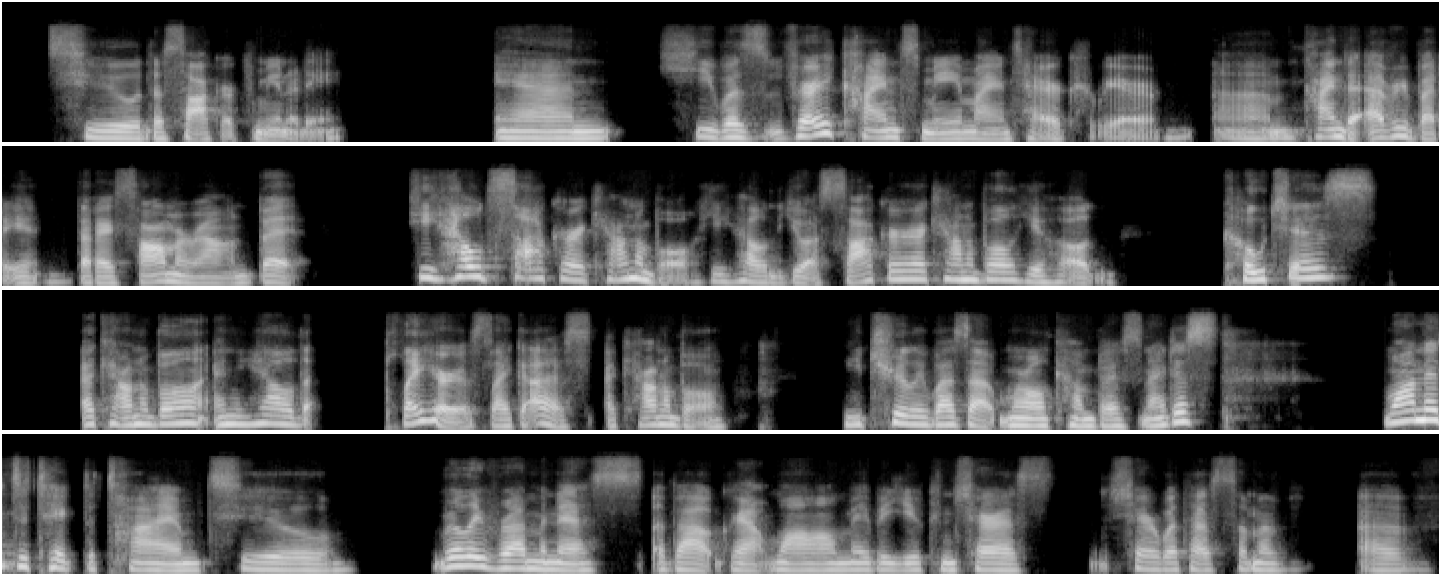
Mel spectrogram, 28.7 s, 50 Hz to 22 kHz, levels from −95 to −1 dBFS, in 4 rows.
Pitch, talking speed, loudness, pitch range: 155 Hz, 155 wpm, -24 LUFS, 145-190 Hz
